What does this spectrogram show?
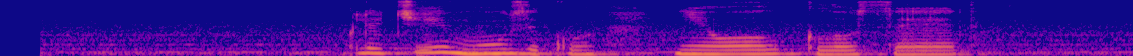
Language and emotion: Russian, sad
